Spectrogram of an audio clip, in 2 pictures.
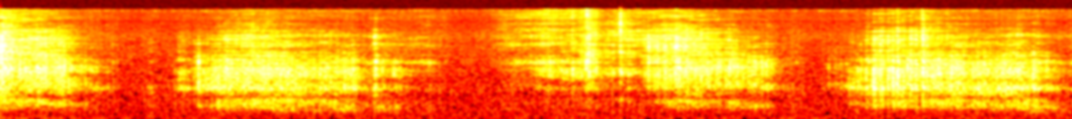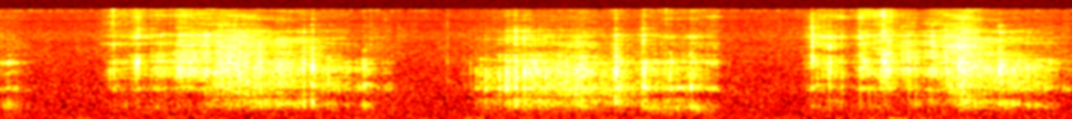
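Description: Long nails scratch across the raw wood back of a flat, thin, solid plywood cut-out Christmas decoration. The sound is a series of dry, rasping scratch strokes, each lasting about a second, separated by short quiet gaps. The tone is bright and grainy, with almost no low end.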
